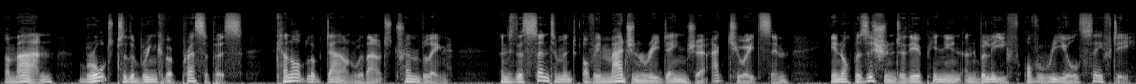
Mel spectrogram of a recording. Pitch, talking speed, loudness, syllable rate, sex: 105 Hz, 170 wpm, -20 LUFS, 5.7 syllables/s, male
